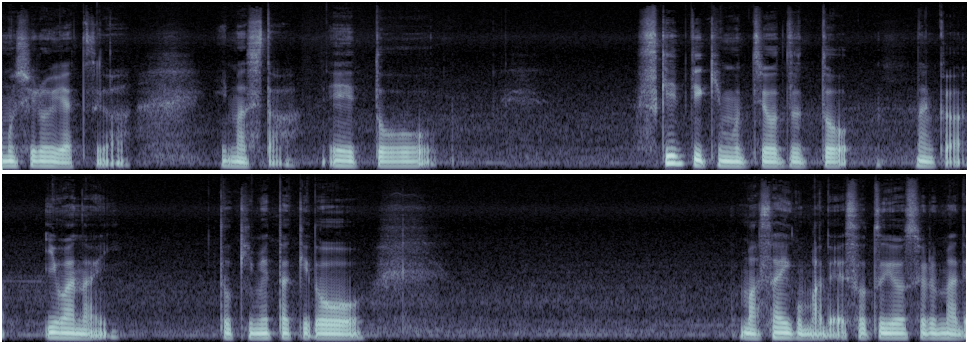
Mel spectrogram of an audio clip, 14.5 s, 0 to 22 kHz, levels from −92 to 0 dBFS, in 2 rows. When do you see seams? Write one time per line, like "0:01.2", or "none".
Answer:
none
